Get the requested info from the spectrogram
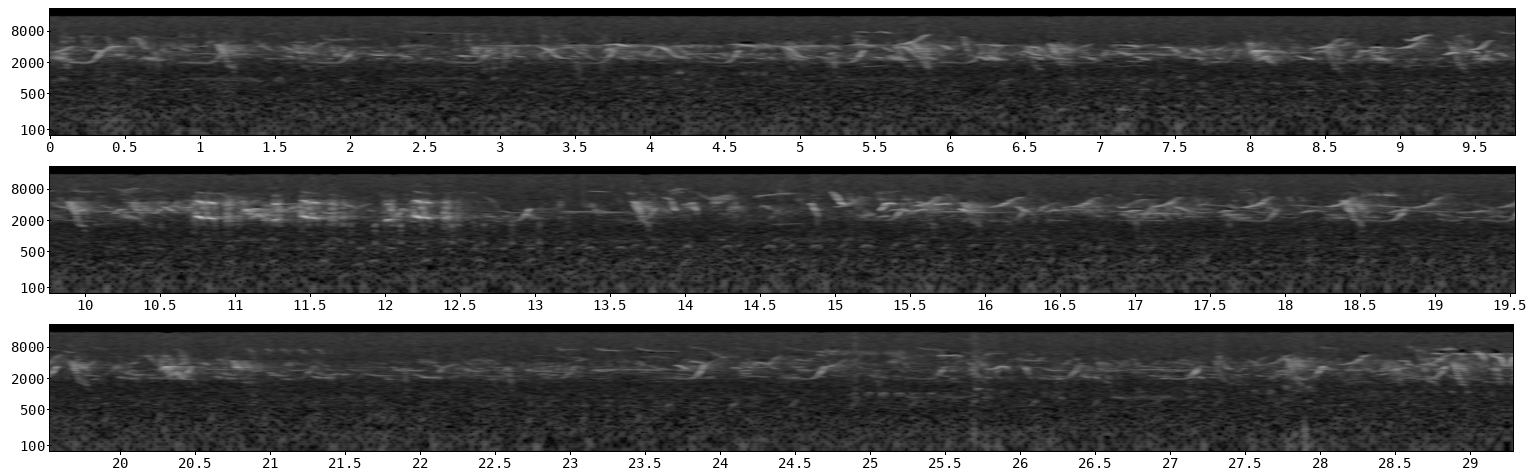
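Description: A dense chorus of small songbirds: many quick, overlapping chirps and twitters that run on without a break, busiest about ten to thirteen seconds in.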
